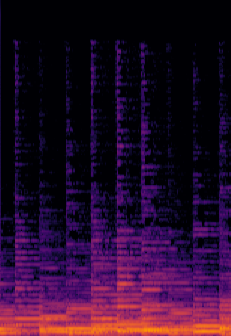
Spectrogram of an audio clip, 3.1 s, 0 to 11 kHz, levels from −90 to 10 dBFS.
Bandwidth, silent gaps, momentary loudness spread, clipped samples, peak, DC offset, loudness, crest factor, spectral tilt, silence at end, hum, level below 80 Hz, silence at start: 6.6 kHz; none; 7 LU; under 0.1%; -8 dBFS; under 0.1%; -22 LUFS; 12 dB; -10 dB/octave; 0 s; none; -48 dBFS; 0 s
